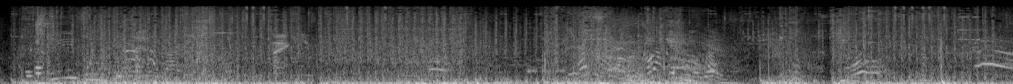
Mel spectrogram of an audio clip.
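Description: A rapid-fire energy weapon blasts continuously with loud buzzing bursts.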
